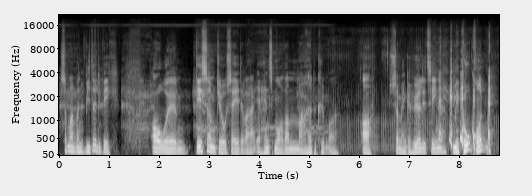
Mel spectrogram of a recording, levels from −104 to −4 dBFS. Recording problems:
animal sounds; faint; throughout; 25 dB below the speech

